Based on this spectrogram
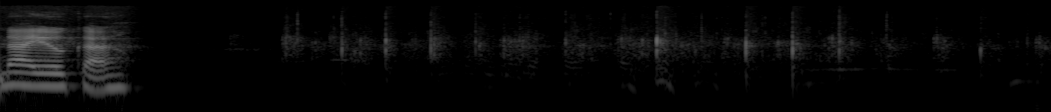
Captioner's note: applause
